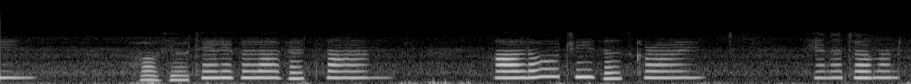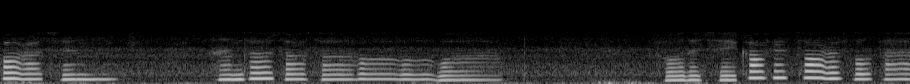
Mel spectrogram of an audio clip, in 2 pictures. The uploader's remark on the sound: This was recorded by the sea in North Cornwall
